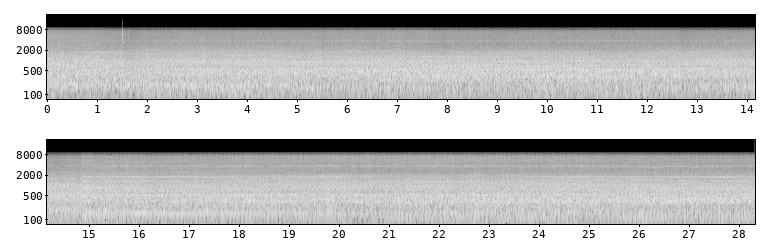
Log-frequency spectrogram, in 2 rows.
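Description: Ingersoll Rand XHP1170 portable air compressor running steadily, its Caterpillar C15 six-cylinder diesel engine and screw airend heard up close inside the open canopy. About halfway through, the tone shifts as new steady hums come in.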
